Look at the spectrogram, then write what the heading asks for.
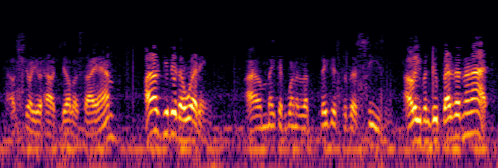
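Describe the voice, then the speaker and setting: An actor plays a wealthy gentleman, proud and indignant, in a 1940s radio play. His voice sits at a middle pitch, and the old recording is muffled with faint noise. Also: sing-song, fast, natural voice.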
